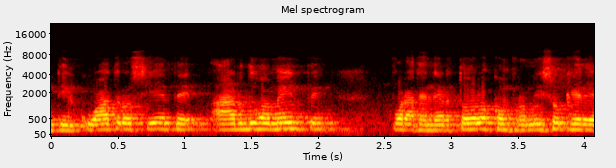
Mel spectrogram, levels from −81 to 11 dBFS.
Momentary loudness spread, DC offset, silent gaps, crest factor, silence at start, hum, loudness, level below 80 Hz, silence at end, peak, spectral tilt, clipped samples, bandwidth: 9 LU; under 0.1%; none; 14 dB; 0 s; none; -18 LUFS; -58 dBFS; 0 s; -4 dBFS; -8 dB/octave; under 0.1%; 7.8 kHz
